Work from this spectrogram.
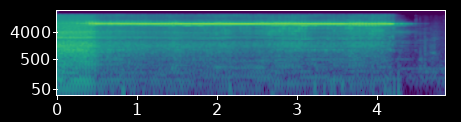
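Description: A bi-metal hole saw drilling stainless steel produces a loud, sustained high-pitched metallic whine with a grinding undertone for about four seconds before cutting off abruptly.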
